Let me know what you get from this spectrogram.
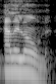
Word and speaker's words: allelon: I found it amusing that the pronunciation of the Greek word is so similar to our words, all alone. Did you hear it? The Greek word, the pronunciation, allelon.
